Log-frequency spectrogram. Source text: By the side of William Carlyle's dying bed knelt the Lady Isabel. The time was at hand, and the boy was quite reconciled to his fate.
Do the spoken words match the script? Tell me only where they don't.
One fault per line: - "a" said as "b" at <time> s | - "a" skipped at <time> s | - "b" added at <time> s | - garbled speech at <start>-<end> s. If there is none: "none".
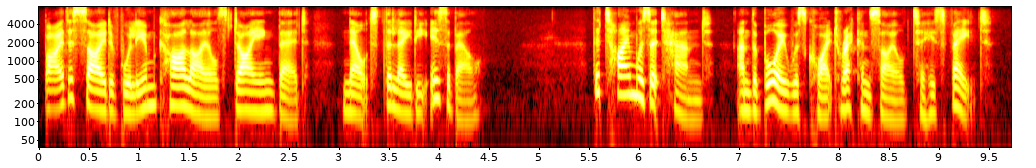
none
